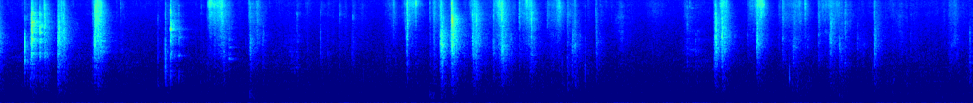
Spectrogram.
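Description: Faint, scattered clicks and rustles of paint bottles and a large sheet of paper being handled, with a cluster a little after the middle.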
